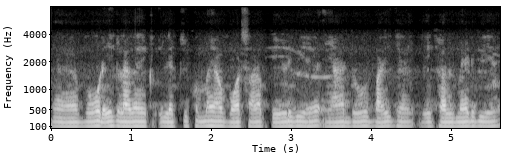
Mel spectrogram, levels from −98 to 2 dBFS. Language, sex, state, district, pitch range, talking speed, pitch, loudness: Hindi, male, Odisha, Sambalpur, 105-110 Hz, 225 wpm, 105 Hz, -18 LUFS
